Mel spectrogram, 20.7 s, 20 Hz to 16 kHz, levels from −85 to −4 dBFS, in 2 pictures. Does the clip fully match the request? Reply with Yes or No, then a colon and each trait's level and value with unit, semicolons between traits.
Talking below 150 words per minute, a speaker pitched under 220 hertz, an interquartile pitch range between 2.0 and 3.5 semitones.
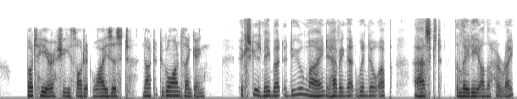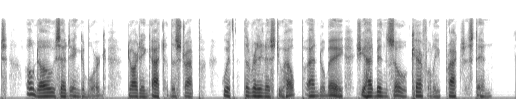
Yes: average, 140 wpm; medium, 140 Hz; average, 2.7 semitones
